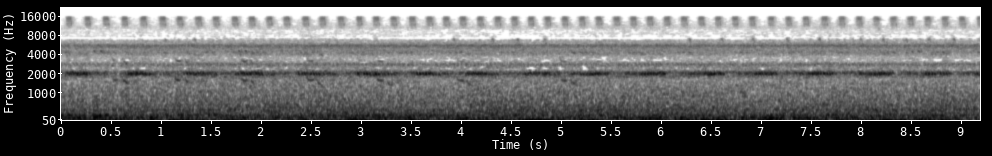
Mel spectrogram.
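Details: Crickets chirping outdoors in the evening near a deck, evenly spaced short chirps roughly every half second, with a continuous fast high trill and low rustling noise underneath.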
